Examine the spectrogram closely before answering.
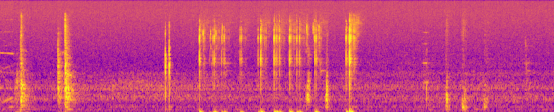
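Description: Short dull thuds and clicks sound as machines are placed one after another.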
